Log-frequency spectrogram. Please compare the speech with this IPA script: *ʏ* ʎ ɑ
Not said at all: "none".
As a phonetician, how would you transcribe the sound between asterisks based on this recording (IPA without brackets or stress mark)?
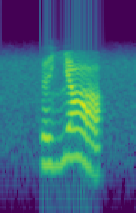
ə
